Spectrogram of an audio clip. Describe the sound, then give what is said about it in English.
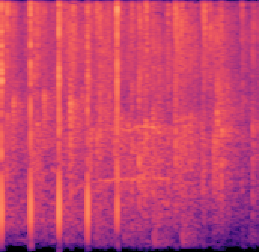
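A church audience claps together after a Bible verse is read during a sword drill, opening with four evenly spaced, sharp unison claps before dissolving into softer, scattered applause. “That's right. Everybody clap.”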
